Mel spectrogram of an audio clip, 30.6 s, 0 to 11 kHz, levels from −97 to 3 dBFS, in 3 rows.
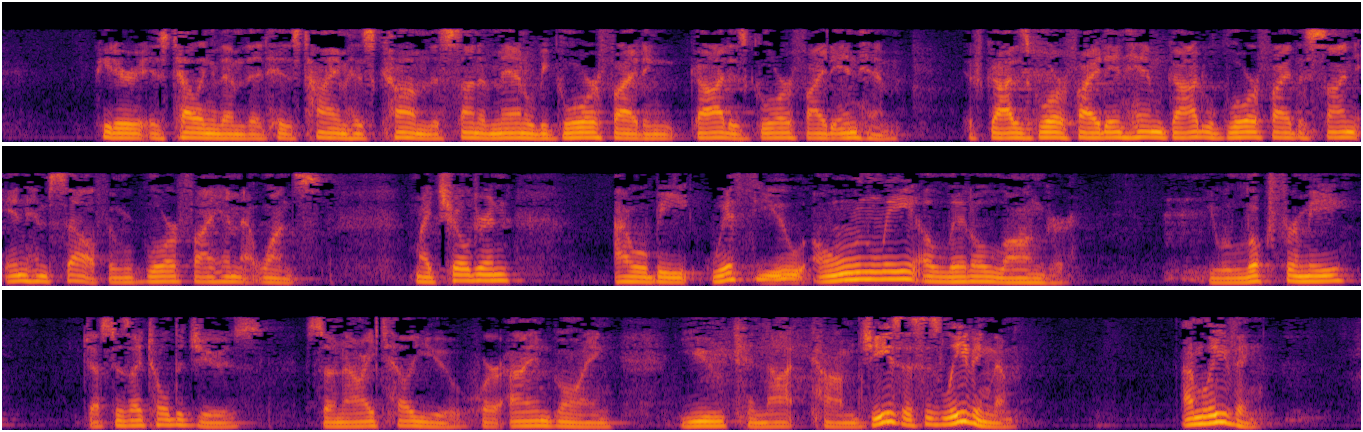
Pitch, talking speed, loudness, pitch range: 110 Hz, 160 wpm, -24 LUFS, 100-125 Hz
